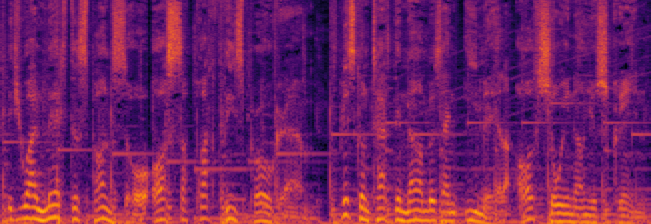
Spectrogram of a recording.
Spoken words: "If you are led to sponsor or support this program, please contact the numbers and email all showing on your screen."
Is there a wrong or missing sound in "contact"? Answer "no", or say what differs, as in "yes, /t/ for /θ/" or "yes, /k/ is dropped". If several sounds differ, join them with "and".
no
